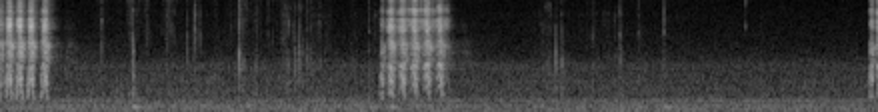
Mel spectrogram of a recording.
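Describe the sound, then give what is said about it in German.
Two bursts of harsh, rattling magpie chatter, each a rapid run of dry, scratchy notes, separated by a quiet stretch with a few faint clicks and low background rumble. “Das waren Rufe von einer Elster.”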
